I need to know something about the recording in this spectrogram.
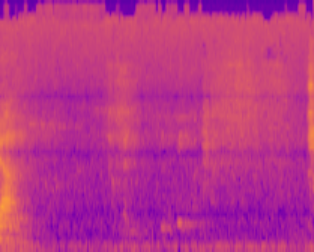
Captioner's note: laughs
